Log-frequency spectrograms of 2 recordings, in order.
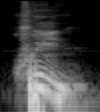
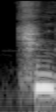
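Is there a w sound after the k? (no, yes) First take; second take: yes; no. First: It starts with k followed by a w. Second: It starts with a plain k, no w. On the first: The speaker calls it right. "우 위로 발음해요" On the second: The speaker calls it wrong. "이걸 뭐 킨 그러면 안 되잖아요"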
